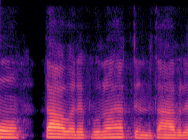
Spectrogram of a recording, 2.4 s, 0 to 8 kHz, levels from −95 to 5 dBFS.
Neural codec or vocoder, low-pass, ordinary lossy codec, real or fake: codec, 16 kHz, 4.8 kbps, FACodec; none; none; fake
